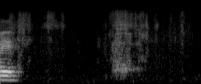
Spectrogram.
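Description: Clear plastic bag crinkling as it is handled, in two short rustles.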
